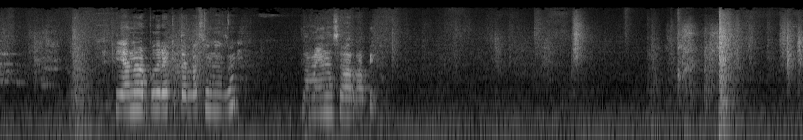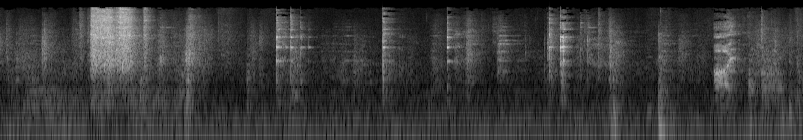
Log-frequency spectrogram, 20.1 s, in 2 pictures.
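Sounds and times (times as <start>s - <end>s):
dishes and cutlery clinking: 13.5s - 18.6s.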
